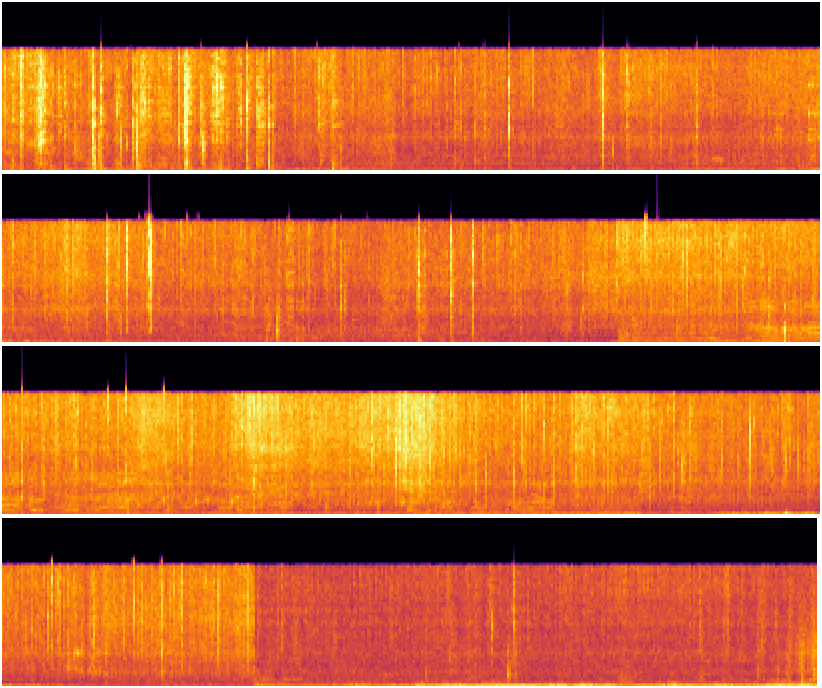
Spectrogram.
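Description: Dried fish grilling on a wire rack over glowing charcoal, sizzling with sharp crackles and pops, busiest in the first few seconds. Deep rumbles come in briefly past the middle and again near the end.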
